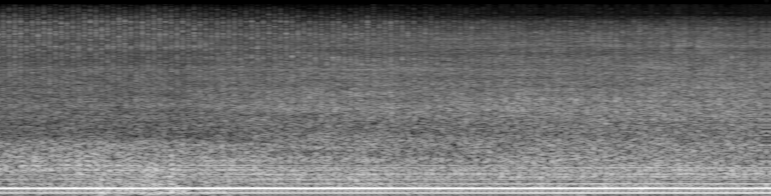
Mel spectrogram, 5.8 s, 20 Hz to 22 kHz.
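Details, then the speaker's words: Toro Personal Pace self-propelled mower, 6.5 GTS Tecumseh engine, after a carburetor cleaning, propelling forward: steady, even engine note at constant speed with no misses or surging. Normal running. "better all right so propelled out here oh yeah sounds good personal pace run works well"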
